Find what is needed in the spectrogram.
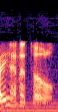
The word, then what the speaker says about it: Anatole: Anatole.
